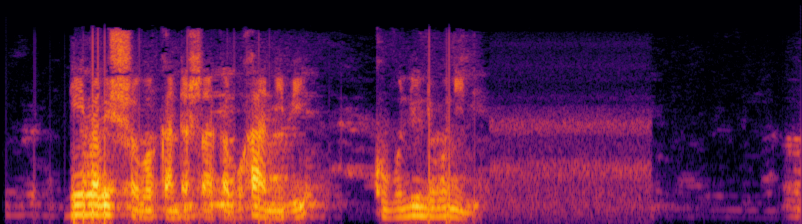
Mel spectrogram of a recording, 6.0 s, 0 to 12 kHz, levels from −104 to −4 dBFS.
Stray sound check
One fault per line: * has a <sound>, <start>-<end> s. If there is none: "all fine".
all fine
